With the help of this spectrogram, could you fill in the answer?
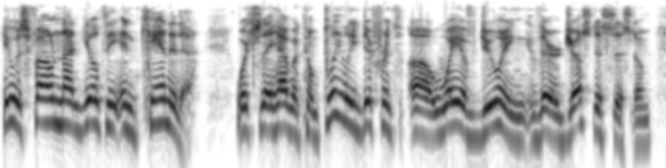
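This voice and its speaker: A man hosting a game livestream, talking sports to his viewers in measured, announcer-like phrases. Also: on the high side, expressive, dull audio. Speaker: game streamer and sports commentator, former radio play-by-play announcer. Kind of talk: livestream monologue, sports talk to chat viewers.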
